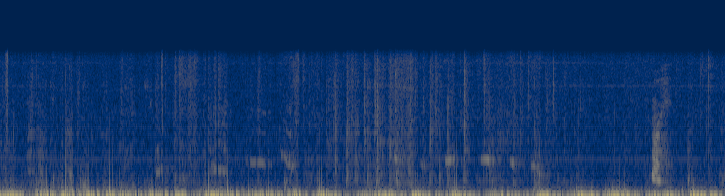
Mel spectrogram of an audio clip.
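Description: Running footsteps, paw scrabbles and handling knocks from a chase through the house, a rapid string of short thuds and clatters. A few brief whines from an excited dog come now and then in the middle.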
